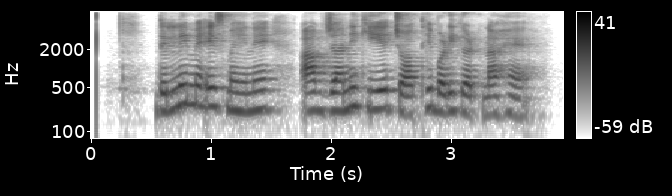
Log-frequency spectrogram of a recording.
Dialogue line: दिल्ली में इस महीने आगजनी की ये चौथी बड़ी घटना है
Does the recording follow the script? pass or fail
pass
